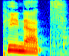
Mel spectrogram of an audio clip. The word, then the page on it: peanuts: British English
